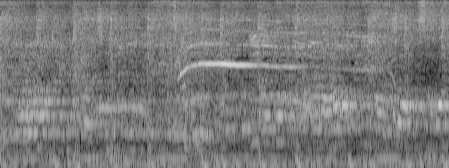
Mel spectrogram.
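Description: Loud live band music with a steady beat from bass guitar and drums, and singing over it.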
